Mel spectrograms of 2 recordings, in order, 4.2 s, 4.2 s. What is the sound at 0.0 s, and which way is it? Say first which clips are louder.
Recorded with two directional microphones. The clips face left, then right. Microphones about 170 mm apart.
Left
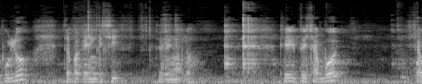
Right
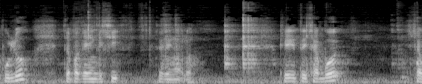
Speech: right 6 dB; 30° right (ahead or behind).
